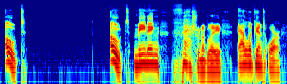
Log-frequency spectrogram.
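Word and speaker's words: haute: I don't know uh adjective pronounced oat oat meaning fashionably elegant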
